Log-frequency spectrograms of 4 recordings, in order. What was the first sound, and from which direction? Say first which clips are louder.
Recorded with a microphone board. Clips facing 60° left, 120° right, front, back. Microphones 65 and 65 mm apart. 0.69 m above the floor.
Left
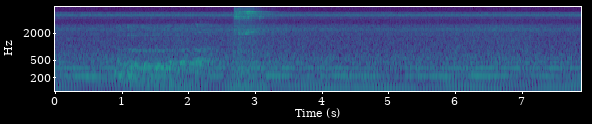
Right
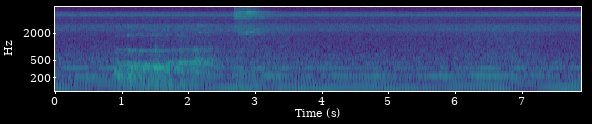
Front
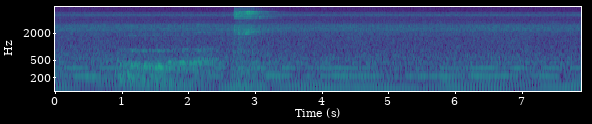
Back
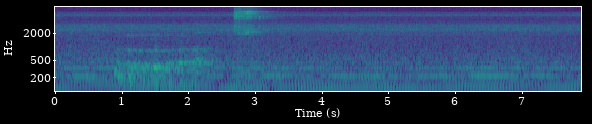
Laughter: right 1 dB, back 2 dB; 175° right.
